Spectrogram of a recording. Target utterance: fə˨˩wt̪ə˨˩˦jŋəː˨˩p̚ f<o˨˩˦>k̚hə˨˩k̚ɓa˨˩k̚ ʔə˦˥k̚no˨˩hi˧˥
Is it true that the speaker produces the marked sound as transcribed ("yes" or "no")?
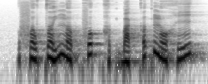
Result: no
